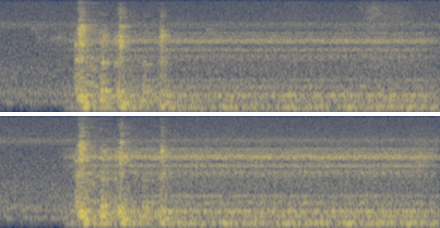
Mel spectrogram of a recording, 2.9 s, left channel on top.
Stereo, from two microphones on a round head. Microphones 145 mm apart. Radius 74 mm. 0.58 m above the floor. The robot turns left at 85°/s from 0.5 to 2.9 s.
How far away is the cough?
About 1.2 m.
